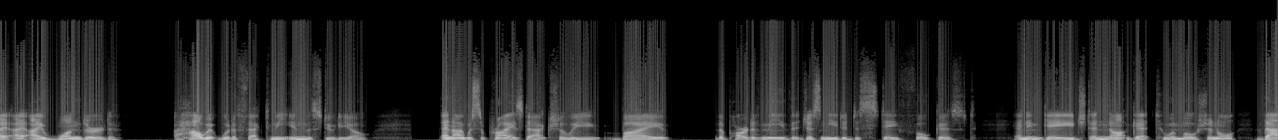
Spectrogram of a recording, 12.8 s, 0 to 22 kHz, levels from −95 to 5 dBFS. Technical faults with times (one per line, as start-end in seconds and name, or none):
0.00-12.78 filter restarted on every block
